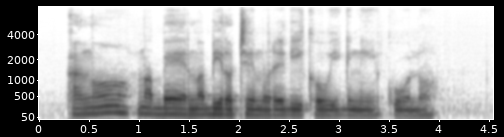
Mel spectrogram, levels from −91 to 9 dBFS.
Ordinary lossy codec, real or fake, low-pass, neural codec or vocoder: none; fake; none; codec, 16 kHz, 2 kbps, X-Codec, HuBERT features, trained on balanced general audio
